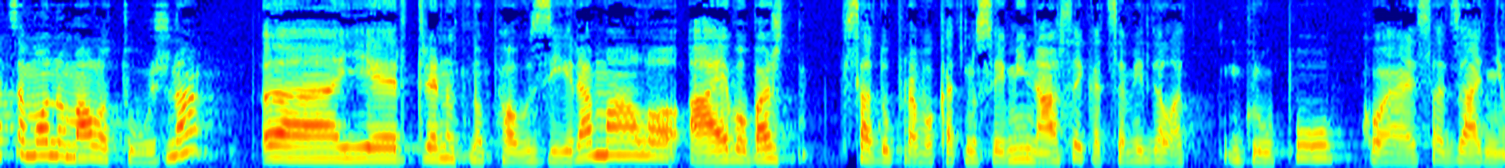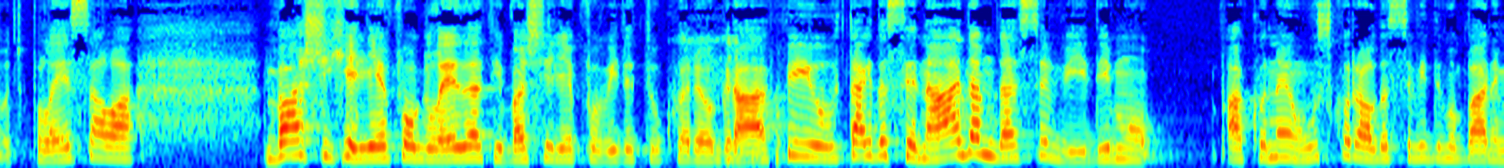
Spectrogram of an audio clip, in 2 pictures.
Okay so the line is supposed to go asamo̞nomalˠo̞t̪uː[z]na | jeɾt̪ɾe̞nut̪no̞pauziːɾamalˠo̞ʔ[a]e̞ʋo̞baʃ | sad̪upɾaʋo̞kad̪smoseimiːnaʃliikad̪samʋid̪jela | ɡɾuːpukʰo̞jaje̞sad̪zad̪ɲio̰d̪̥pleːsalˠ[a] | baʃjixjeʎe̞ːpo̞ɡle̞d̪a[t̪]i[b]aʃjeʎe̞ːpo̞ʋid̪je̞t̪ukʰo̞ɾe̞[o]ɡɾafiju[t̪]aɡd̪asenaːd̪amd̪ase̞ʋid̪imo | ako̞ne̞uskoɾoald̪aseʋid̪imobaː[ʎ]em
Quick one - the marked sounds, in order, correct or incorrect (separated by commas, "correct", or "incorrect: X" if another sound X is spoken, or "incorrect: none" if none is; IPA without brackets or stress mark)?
incorrect: ʒ, correct, correct, correct, correct, correct, correct, incorrect: ɾ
